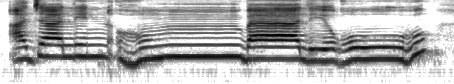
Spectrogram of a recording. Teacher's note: میم ساکن کے بعد با، تو یہاں اخفا، اخفائے شفوی، میم پر غنہ ہوگا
